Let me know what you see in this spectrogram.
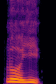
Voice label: "乐意", Chinese

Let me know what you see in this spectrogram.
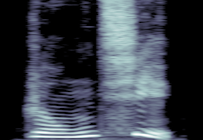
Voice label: "容器", Chinese

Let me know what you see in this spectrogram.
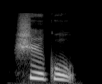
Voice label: "事故", Chinese

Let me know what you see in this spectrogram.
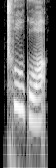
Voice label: "出国", Chinese

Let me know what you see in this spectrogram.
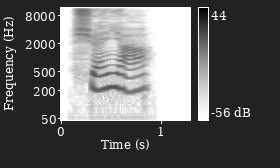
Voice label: "悬崖", Chinese

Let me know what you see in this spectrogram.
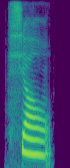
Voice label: "消", Chinese

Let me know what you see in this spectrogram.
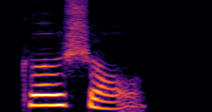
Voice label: "歌手", Chinese

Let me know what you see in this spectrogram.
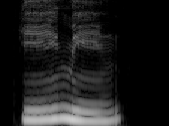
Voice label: "移民", Chinese

